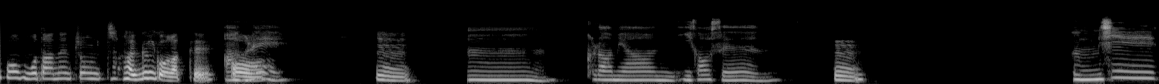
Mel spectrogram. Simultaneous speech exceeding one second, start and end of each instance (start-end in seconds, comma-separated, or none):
none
